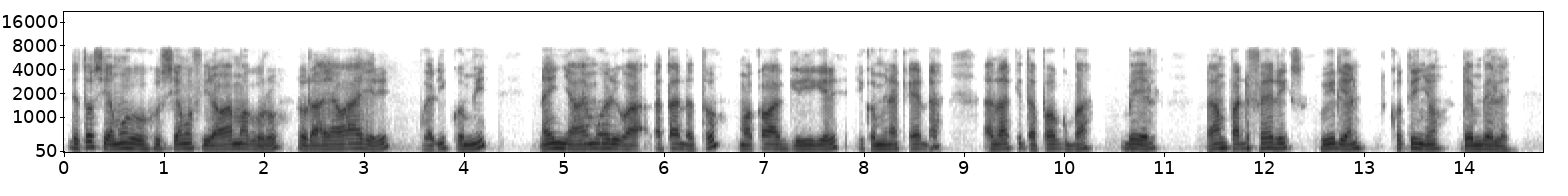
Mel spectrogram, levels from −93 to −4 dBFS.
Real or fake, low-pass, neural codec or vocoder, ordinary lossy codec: fake; 7.2 kHz; vocoder, 22.05 kHz, 80 mel bands, Vocos; Opus, 16 kbps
